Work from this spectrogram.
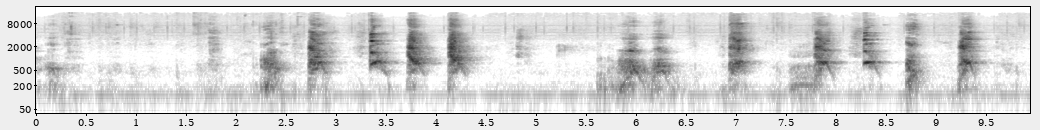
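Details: Two French Bulldogs, an adult and a puppy, playing together through a kennel for the first time: a run of short, sharp barks and yaps in irregular bursts, about a dozen over ten seconds, with a low steady hum behind.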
